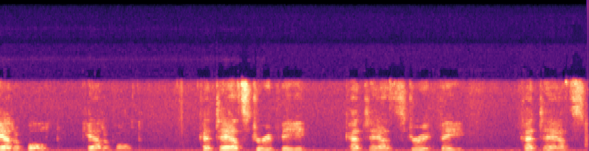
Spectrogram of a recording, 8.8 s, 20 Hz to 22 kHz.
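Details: 80-year-old woman, three-year history of difficulty getting words out, slowed, somewhat distorted speech, inconsistent segmenting of multisyllabic words at an early visit; PET shows premotor/supplementary motor area involvement; apraxia of speech.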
